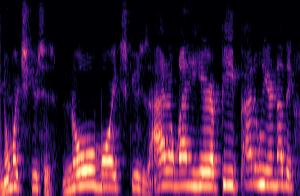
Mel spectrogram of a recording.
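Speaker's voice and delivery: high, loud scolding of the fans; scolding rant. Real, not acted. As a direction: tell them off, no excuses allowed.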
